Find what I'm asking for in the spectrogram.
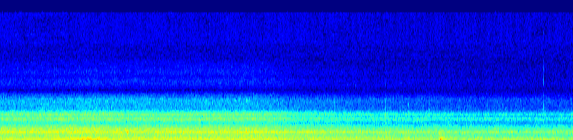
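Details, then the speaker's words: Jeep XJ front end on test drive after dry lube sprayed on the cracked-rubber axle-shaft u-joint: only steady road and engine drone, no clicks, clunks or squeaks; noise gone, confirming the u-joint as the culprit, to be replaced or whole axle shaft swapped. "so literally there was no noise so the issue was the cracked rubbish on the u-joint on the axle itself axle shaft so once I sprayed the try loop the actual shaft stopped making noise"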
